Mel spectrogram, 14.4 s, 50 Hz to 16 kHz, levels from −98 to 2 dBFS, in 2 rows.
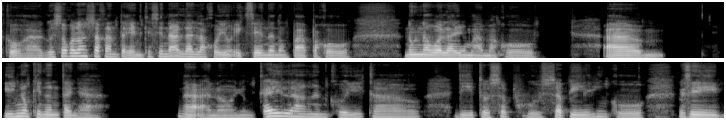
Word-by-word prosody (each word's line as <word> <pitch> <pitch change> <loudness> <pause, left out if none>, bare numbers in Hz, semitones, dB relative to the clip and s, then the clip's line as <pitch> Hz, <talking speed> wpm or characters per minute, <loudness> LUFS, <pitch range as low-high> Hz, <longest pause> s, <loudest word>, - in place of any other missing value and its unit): ko - - 0
ha. 115 0 -4
Gusto 155 +7 0
ko 200 - +4
lang 205 0 +3
sa 190 - +4
kanta 165 - -1
yun 70 0 -2
kasi - - -5
naalala 85 - +2
ko 150 - -3
yung 145 +1 0
eksena 135 -1 +1
nung 135 -1 -4
papa - - -1
ko - - -4 0.5
nung 150 0 +5
nawala 140 -2 +7
yung 135 - 0
mama 120 0 -2
ko, 120 -1 -5 0.7
um, 130 - +4 0.6
yun 175 +3 +2
yung 185 - -3
kinanta 150 -4 +1
niya 115 0 -8 0.8
na - - +2
ano, 120 0 -6
yung 125 +1 -8
kailangan 175 -4 +4
ko 145 -2 -2
ikaw 80 - -5 0.3
dito 130 +2 -3
sa 155 +1 -3
pus 75 - -9
sa - - +3
piling 150 +3 -2
ko 125 0 -4 0.3
kasi 140 0 +2
140 Hz, 160 wpm, -26 LUFS, 120-155 Hz, 0.8 s, nawala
